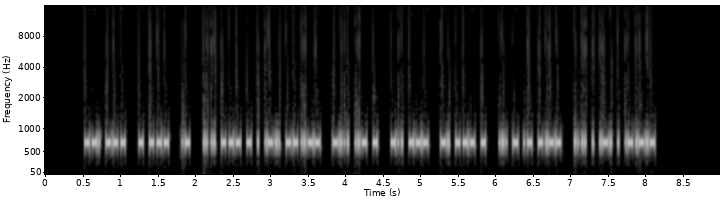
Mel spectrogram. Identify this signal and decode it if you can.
Morse code, heard as a keyed tone, about 50 wpm, 700 Hz. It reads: GO TO A HOTEL, BUT DO NOT STAY HERE.
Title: Sentences from Top 1600 Words 50wpm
